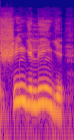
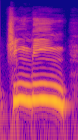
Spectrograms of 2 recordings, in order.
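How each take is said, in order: First: The word ends with a hard G sound. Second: The word ends without any G sound. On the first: This is how people in Brazil say it. The speaker calls it wrong. "é Xing Ling" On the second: This is the Chinese pronunciation. The speaker calls it right. "Não tem o som do G no final"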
